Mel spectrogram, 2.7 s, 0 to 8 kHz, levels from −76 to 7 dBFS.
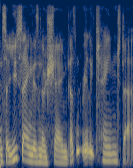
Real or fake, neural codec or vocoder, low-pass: real; none; 7.2 kHz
